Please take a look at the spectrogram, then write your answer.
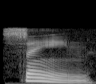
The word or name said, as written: sane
